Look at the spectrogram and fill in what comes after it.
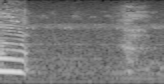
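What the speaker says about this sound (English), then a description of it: "Let's look at the chickens here a second." A chicken gives a short, loud squawk up close on a farm, then the clip settles into a quiet barnyard hum with faint rustling.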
